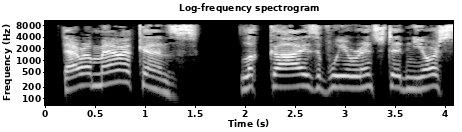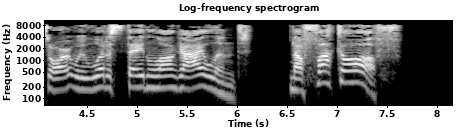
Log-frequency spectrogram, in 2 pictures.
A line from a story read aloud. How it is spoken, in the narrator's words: The prettier one says, in a honking New York accent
